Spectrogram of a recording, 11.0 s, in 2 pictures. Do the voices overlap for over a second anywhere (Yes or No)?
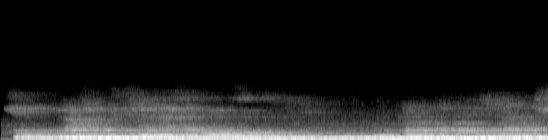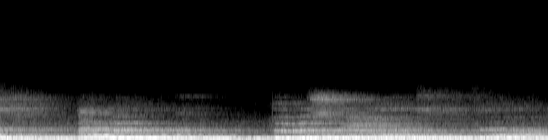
No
